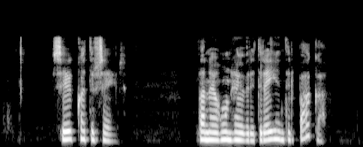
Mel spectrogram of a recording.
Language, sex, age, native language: Icelandic, female, 30-39, Icelandic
